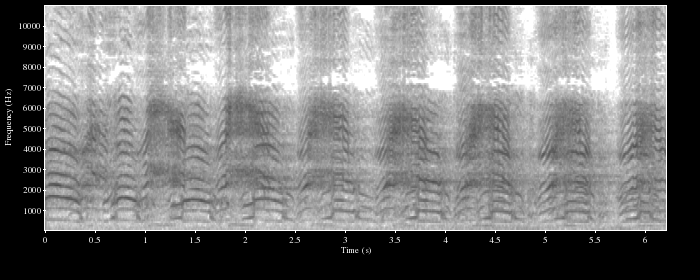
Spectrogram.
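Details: Newborn twins born to the same mother at the same time: loud, rhythmic, high-pitched wails, about 76 cries a minute; a strong, vigorous, normal newborn cry.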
